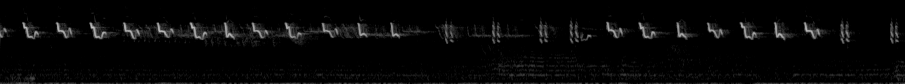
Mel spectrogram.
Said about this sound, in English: The little olive green warbler has the onomatopoeic name chiff chaff in English, Welsh, Dutch, and German. And its Latin name stems from the word for money changer, as the song was thought to sound like the jingling of coins.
